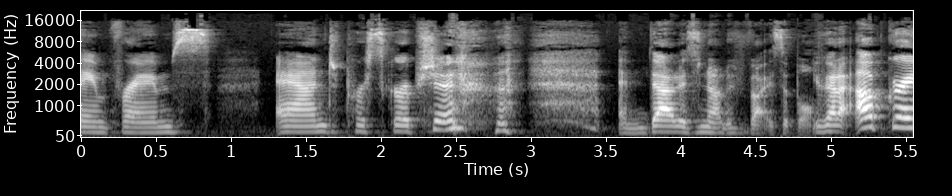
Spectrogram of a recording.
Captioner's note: laughs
